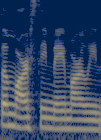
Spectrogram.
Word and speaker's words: Martha Marcy May Marlene: It's Marcy May Marlene.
